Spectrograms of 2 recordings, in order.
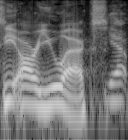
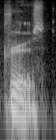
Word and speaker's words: Crux: So it's CRUX, but you pronounce it Cruz. You can pronounce it Crux.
